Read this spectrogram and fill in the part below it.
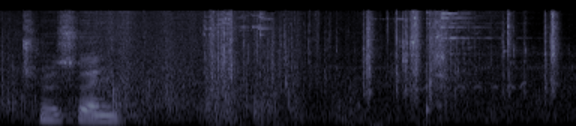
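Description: A rifle's metal action clicks and clacks as it is handled.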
